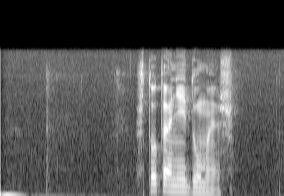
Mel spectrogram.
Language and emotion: Russian, neutral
